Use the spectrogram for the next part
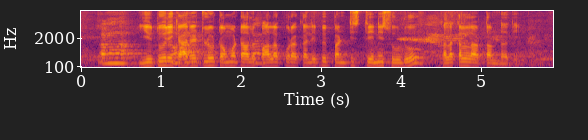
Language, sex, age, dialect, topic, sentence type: Telugu, female, 31-35, Southern, agriculture, statement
